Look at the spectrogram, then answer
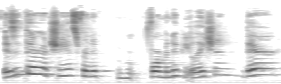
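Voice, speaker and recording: A woman's voice: sits high, brisk, mellow. A woman in her late twenties talking bluntly and emphatically in a candid personal vlog, swearing freely. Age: 20s. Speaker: vlogger.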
